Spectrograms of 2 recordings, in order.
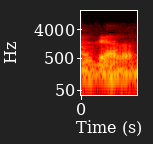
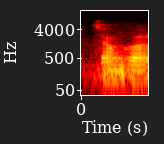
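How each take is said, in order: First: The vowels are pronounced as 'a'. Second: The vowels are pronounced as 'o'. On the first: This is the Sanskrit form of the name. "kalau orang pakai bahasa Sansekerta ngomongnya janggal A" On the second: This is the Kawi form of the name. "kalau orang pakai bahasa Kawi ngomongnya jonggol lo jonggol O"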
